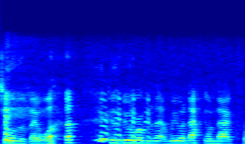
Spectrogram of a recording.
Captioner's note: laughs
